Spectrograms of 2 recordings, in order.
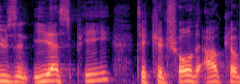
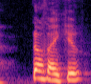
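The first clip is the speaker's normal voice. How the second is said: polite refusal; 7 semitones higher, 5 dB louder, faster than usual. Retold or imitated. Acting out turning down offer.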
